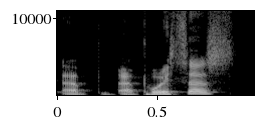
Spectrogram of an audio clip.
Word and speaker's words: apuestas: No, the wagers thing where luchas de apuestas.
